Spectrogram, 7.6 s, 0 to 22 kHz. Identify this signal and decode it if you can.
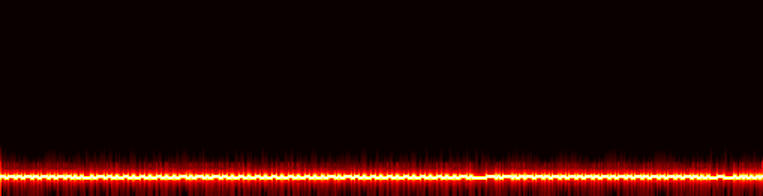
RTTY, about 45.45 baud. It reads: -0000---000000--000000- .
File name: fsk-ascii170-pix / shell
